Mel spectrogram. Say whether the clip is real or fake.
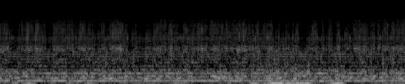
fake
